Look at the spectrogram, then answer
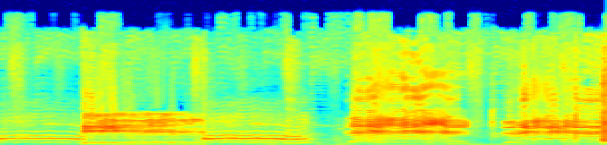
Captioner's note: screaming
